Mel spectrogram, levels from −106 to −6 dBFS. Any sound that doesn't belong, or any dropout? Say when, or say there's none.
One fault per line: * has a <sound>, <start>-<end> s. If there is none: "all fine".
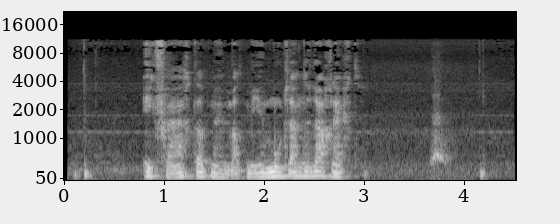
* has a bark, 3.7-4.0 s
